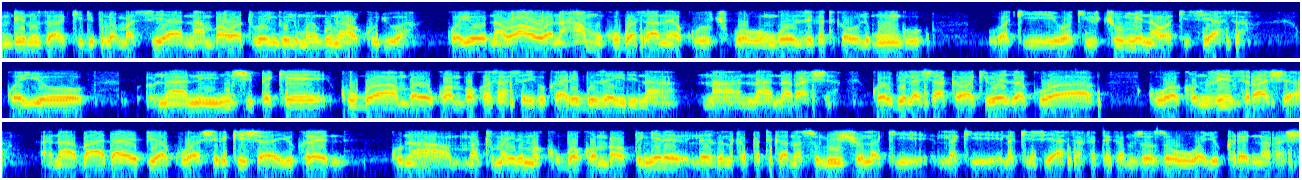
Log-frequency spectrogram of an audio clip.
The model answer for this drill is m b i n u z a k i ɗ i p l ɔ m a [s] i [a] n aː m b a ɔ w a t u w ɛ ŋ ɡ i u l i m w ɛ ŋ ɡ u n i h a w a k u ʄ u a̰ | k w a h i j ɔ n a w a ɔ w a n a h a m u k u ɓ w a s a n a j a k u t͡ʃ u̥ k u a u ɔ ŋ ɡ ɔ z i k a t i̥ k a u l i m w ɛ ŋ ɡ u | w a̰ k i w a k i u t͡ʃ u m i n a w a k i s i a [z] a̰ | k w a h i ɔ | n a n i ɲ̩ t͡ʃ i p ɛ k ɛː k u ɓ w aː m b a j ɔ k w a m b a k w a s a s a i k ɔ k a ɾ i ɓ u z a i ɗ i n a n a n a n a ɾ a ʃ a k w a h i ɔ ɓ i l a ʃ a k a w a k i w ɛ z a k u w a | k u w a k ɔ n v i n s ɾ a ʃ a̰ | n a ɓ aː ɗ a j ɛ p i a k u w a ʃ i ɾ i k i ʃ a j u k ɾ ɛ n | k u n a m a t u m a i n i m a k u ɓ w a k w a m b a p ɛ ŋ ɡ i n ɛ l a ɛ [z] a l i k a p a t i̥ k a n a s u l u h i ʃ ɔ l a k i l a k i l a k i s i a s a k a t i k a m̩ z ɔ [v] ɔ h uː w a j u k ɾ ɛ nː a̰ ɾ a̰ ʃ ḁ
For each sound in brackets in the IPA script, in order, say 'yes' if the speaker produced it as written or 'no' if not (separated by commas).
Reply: yes, yes, no, yes, no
